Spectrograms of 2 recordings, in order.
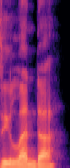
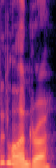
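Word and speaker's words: Elenda: - up next is Olinda not Alondra as i'm gonna pronounce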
